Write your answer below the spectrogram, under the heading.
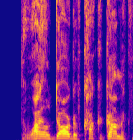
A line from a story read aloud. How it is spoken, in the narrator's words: cried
